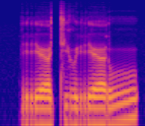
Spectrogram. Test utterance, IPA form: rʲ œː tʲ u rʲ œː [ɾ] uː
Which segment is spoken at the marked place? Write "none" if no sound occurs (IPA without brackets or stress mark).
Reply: ɾ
